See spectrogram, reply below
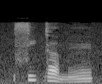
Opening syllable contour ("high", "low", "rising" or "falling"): high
